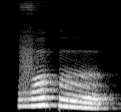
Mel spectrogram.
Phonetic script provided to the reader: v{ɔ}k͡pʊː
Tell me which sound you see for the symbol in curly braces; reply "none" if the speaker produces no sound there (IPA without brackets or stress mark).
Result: ɔ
